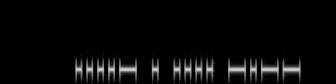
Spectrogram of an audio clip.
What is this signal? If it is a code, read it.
Morse code, heard as a keyed tone, about 22 wpm, 700 Hz. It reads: 4EHY
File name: practice / 22wpm / Four Letter-Number Combinations - 22wpm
